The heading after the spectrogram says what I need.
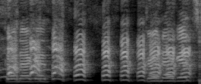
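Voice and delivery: gleeful sports cheer through laughter; excited fan chant; laughing cheer. Real, not acted.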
